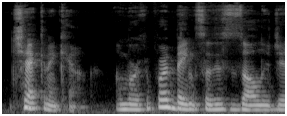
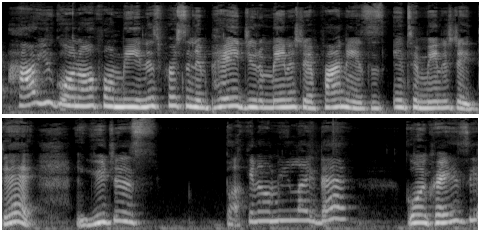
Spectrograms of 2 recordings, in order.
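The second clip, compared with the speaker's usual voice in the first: indignant; 6 semitones higher, 4 dB louder than usual. Retold or imitated. Inner voice, indignant rant.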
